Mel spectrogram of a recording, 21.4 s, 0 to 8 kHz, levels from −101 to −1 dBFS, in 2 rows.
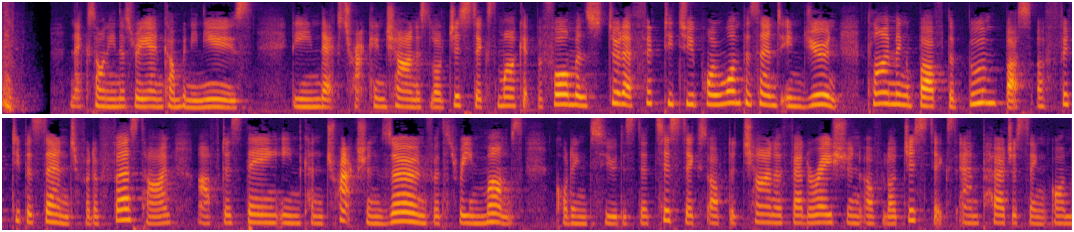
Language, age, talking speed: English, 30-49, 140 wpm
